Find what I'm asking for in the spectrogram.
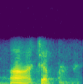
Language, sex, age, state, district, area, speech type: Telugu, male, 45-60, Andhra Pradesh, East Godavari, rural, conversation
